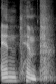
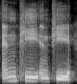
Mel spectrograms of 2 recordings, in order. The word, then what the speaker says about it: npnp: No, that is not npimp. The way to pronounce it is npnp, as in, does polynomial time equal non-deterministic polynomial time?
